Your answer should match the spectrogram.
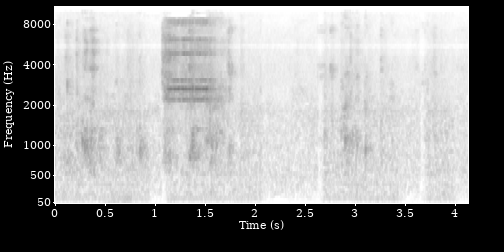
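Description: Near silence: faint room tone, with a brief, faint high-pitched sound about a second in.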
